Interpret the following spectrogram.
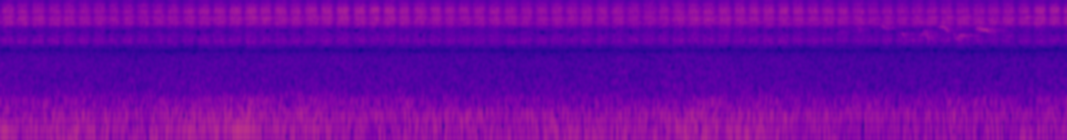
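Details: Summer cicada chorus in Tuscany: unbroken high, rasping drone made of fast regular pulses, holding its pitch throughout, with soft wind noise underneath.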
